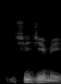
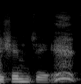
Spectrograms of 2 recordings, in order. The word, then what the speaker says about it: Shijimi: Shijimi. Yes, so I pronounced it wrong the whole time. I thought it was everyday Shimji for the longest, but I only realized today it's pronounced that way.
